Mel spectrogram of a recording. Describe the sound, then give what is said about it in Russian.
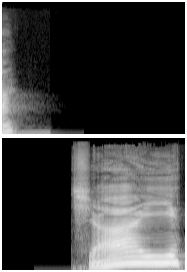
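After a brief sound and a long silence, a single loud gull call rings out: a harsh, richly harmonic cry that swells, rises slightly in pitch, then sags and cuts off. “Чайка.”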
